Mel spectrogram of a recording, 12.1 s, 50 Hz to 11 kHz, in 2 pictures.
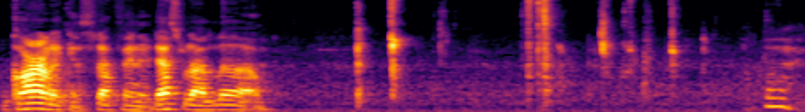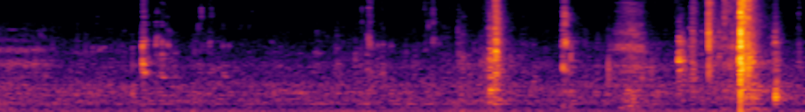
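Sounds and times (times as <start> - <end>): wet eating squishes: 2.6 - 5.7, 6.3 - 12.0.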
